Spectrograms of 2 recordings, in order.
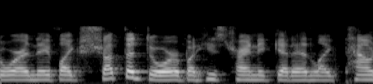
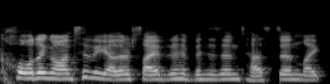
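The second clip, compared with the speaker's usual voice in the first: normal talking voice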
